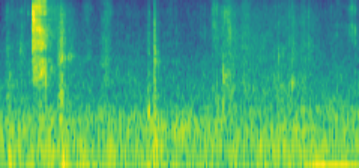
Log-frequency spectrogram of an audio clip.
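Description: A deck of cards and its small box handled on a table: a short, sharp rustle about a quarter second in, then two fainter brief taps.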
